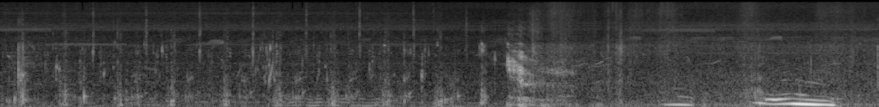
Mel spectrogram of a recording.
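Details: Male lions near a river at dusk in rainy conditions, watched in hope that they roar, give deep, low moaning grunts that build and swell in the last few seconds, after a quiet stretch of soft clicks and rustling.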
